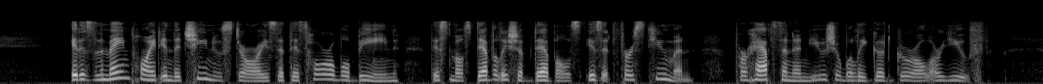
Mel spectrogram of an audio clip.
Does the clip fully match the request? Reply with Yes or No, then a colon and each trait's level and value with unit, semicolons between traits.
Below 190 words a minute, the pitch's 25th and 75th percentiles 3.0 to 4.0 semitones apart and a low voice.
No: average, 165 wpm; average, 3.6 semitones; high, 195 Hz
